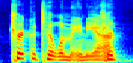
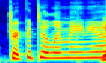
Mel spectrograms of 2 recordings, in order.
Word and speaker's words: Trichotillomania: Triotillomania is what I would say. – Trichotillomania. – Trichotillomania.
